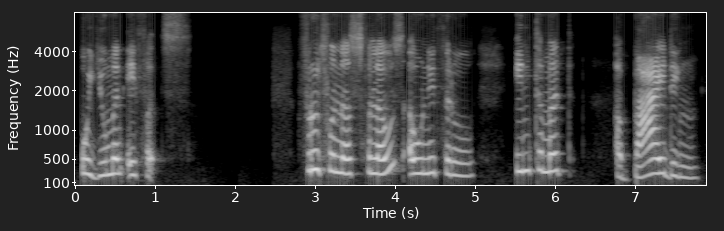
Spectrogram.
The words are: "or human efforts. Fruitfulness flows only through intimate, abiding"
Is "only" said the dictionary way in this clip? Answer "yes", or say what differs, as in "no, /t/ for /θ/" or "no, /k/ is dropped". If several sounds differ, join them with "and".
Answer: no, /l/ is dropped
